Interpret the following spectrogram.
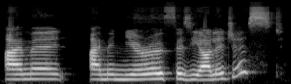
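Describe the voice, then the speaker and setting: Her voice is on the high side, smooth, with little pitch movement. This young online English tutor from South Africa leads a casual conversation lesson on video, explaining things slowly in a friendly way, full of restarts and fillers.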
